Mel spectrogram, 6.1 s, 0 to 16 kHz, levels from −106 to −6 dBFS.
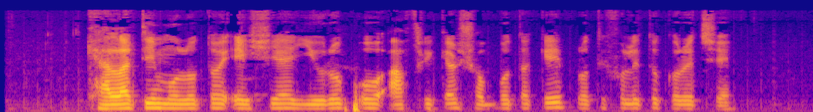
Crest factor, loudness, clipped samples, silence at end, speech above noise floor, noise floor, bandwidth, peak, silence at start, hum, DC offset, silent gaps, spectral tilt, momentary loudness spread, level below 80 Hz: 24 dB; -24 LUFS; under 0.1%; 0.6 s; 38 dB; -61 dBFS; 11.5 kHz; 0 dBFS; 0.65 s; none; under 0.1%; none; -5.5 dB/octave; 15 LU; -48 dBFS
